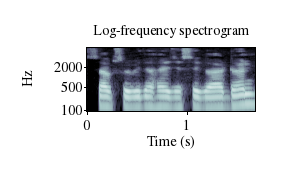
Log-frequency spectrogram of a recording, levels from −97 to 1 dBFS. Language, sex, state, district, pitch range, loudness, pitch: Hindi, male, Chhattisgarh, Bastar, 130-140 Hz, -18 LUFS, 135 Hz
